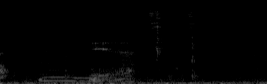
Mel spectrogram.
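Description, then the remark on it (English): Dice clatter faintly on a table in two or three quick, light knocks, following a brief murmured voice, rolled for fortitude saves. “Dice is rolling”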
